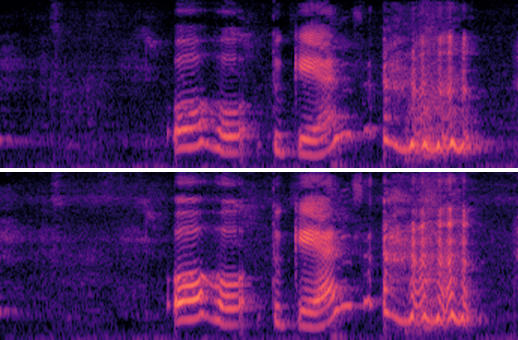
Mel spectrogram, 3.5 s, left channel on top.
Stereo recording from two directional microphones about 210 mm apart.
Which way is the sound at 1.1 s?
5° left (ahead or behind).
